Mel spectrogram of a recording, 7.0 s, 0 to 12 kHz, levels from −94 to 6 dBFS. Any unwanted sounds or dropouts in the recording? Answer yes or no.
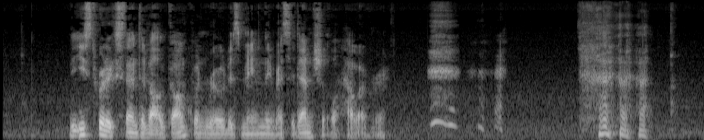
yes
